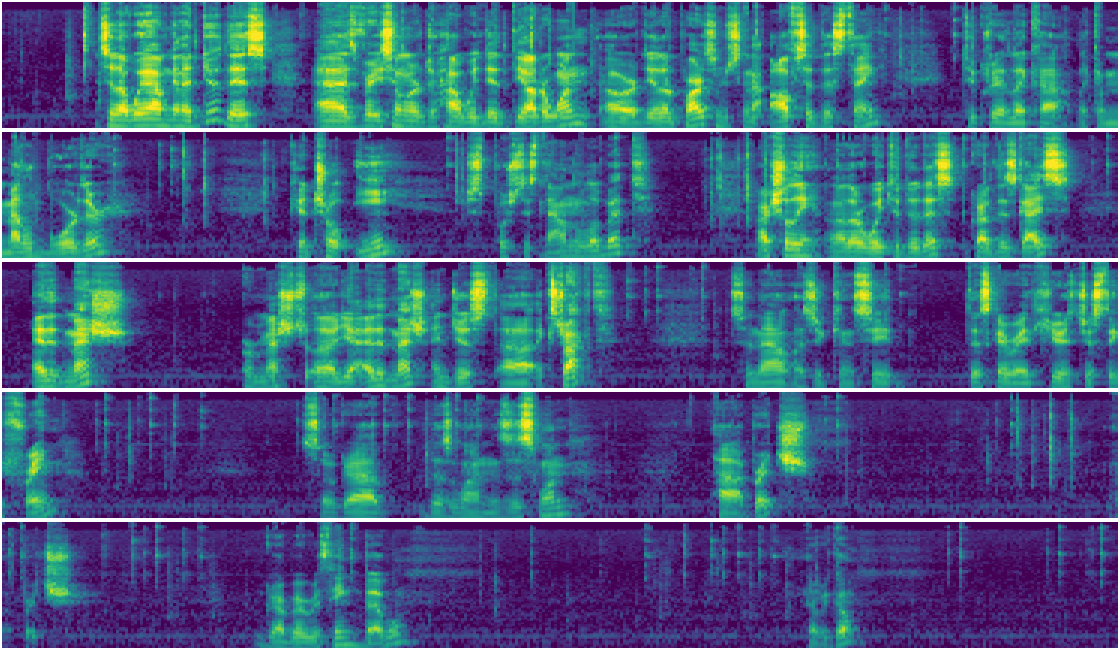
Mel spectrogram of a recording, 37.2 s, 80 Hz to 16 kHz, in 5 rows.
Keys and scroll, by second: 3.5 ctrl+e, 8.8 ctrl+e, 11.9 ctrl+z, 12.1 ctrl+z, 29.0 ctrl+z.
